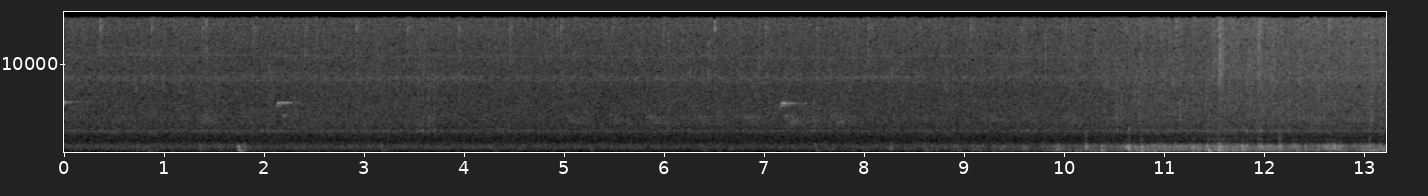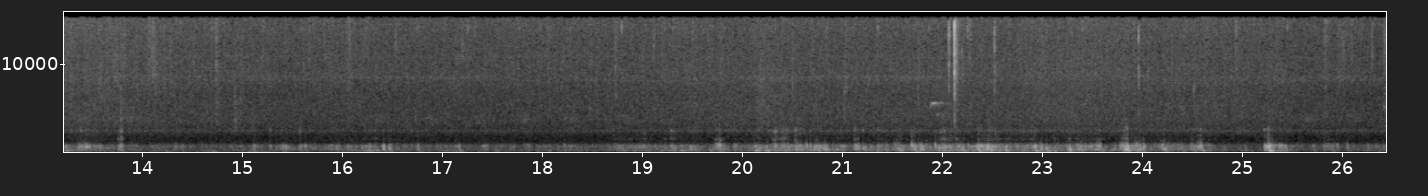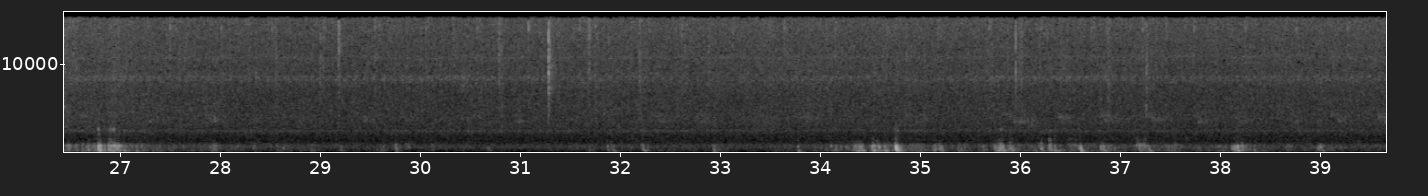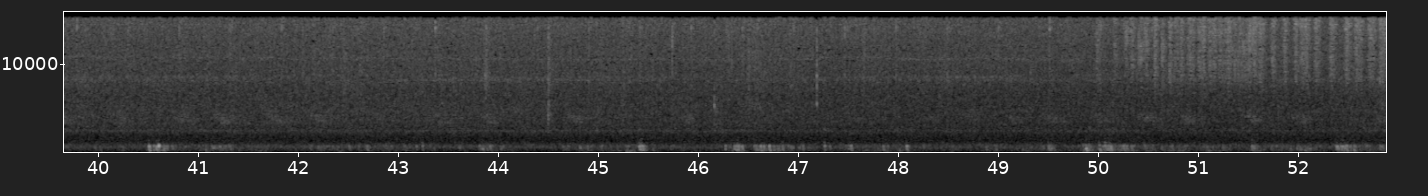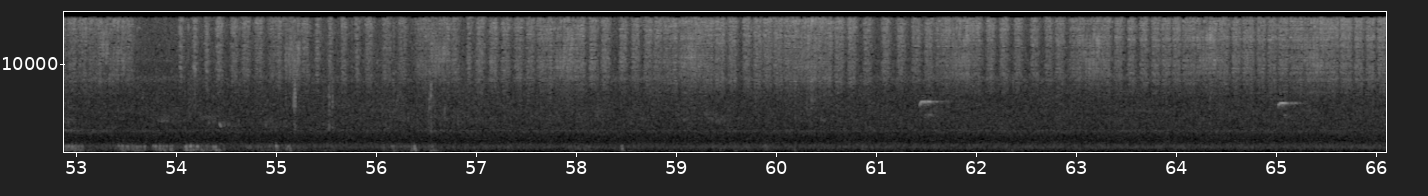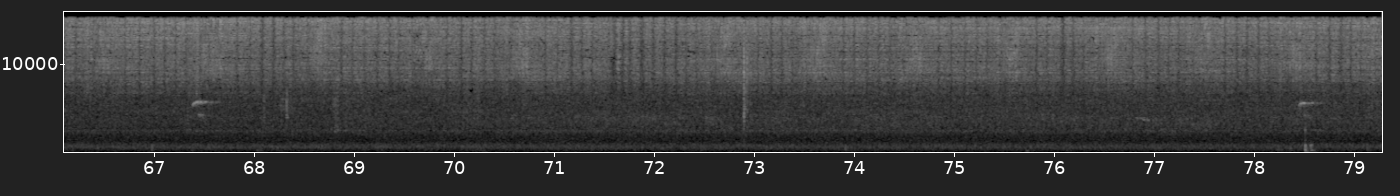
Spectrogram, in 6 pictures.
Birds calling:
Cinnamon-chested Bee-eater (Merops oreobates)

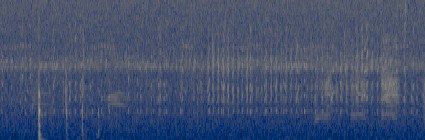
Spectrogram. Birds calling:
Blacksmith Lapwing (Vanellus armatus)

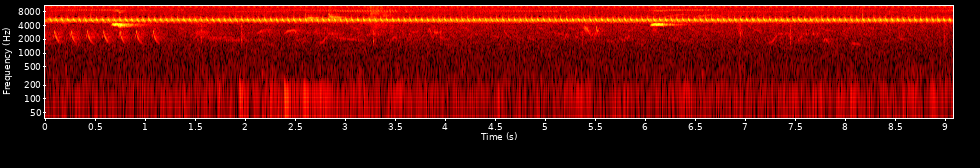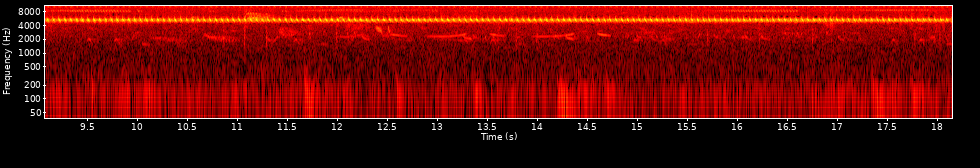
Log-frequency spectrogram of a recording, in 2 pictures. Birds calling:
Klaas's Cuckoo (Chrysococcyx klaas)

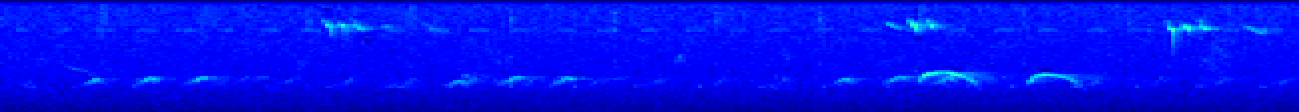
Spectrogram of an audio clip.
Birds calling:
Mouse-colored Penduline-Tit (Anthoscopus musculus), Red-backed Scrub-Robin (Cercotrichas leucophrys)

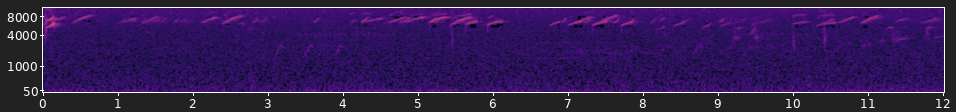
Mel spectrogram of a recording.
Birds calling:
Red-cheeked Cordonbleu (Uraeginthus bengalus)

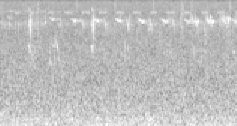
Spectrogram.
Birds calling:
Mouse-colored Penduline-Tit (Anthoscopus musculus)

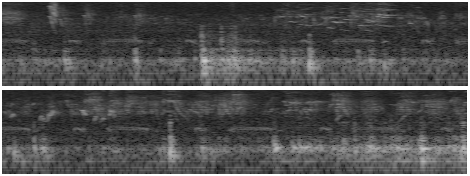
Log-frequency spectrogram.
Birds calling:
White-headed Buffalo-Weaver (Dinemellia dinemelli), Ring-necked Dove (Streptopelia capicola)

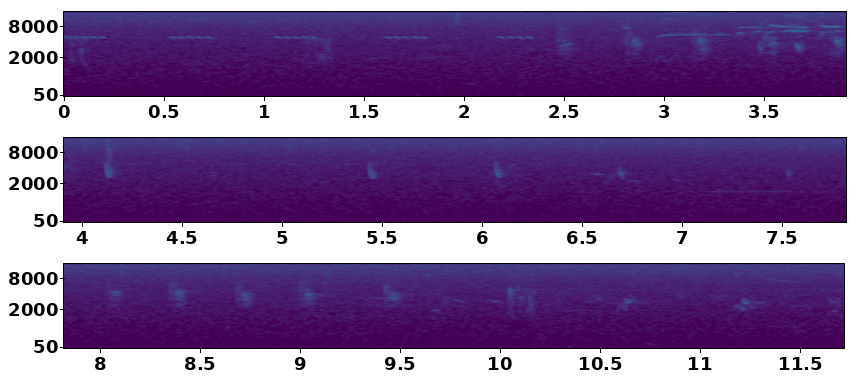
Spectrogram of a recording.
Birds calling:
Gray-backed Camaroptera (Camaroptera brevicaudata)

